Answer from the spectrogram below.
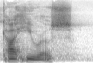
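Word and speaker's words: kairos (καιρός): It is, the Greek word time is, we would probably say it kairos. It's actually pronounced kairos.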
